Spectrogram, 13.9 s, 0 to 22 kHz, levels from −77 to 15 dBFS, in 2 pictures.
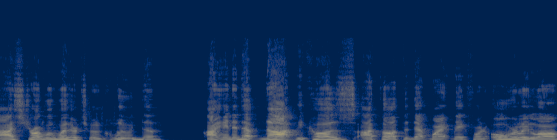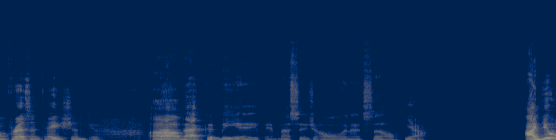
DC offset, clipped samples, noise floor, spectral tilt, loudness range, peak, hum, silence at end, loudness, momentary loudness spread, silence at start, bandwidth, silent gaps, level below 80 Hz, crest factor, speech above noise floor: under 0.1%; under 0.1%; -60 dBFS; -5.5 dB/octave; 19 LU; -10 dBFS; none; 0 s; -26 LUFS; 23 LU; 0 s; 15.5 kHz; 12.67-13.52 s; -60 dBFS; 18 dB; 33 dB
